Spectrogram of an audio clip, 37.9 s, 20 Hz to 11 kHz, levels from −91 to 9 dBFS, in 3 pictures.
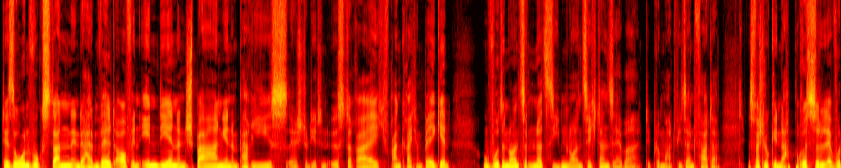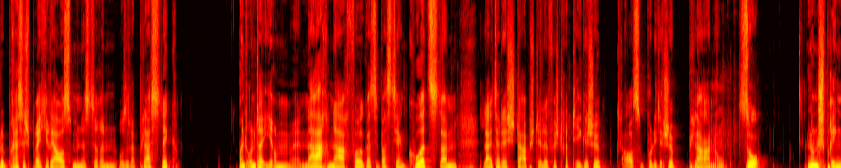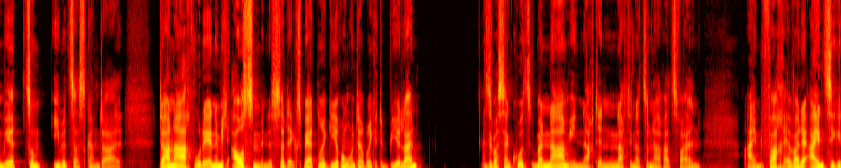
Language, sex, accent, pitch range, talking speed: German, male, German, 100-130 Hz, 135 wpm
